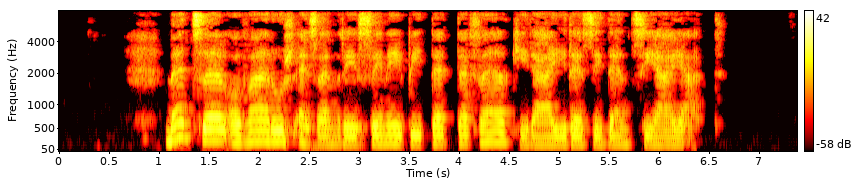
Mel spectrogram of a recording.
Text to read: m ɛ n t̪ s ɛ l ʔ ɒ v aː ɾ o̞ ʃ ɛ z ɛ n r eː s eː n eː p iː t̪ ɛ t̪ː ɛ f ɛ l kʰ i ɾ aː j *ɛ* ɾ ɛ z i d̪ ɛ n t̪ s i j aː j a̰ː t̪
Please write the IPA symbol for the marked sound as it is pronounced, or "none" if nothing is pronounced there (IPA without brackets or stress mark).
i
